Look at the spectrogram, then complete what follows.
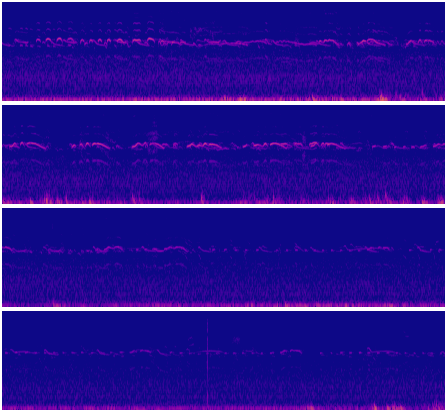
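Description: Small bird calling in a high, wavering series, about two calls a second, thinning to a faint steady note in the second half, over low wind rumble on the microphone with a few louder gusts.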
